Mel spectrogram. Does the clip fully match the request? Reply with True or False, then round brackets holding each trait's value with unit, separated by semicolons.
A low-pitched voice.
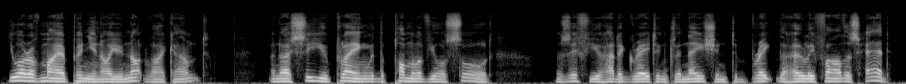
True (130 Hz)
